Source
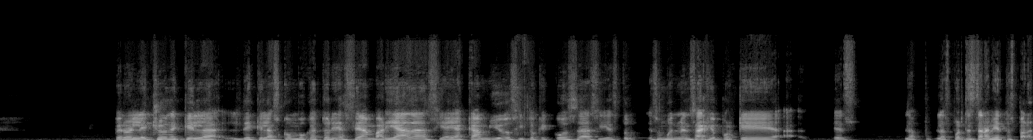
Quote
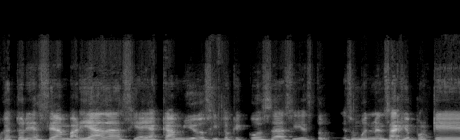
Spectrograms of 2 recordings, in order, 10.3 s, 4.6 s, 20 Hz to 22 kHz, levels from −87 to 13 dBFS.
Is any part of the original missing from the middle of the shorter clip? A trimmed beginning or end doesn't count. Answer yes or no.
no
